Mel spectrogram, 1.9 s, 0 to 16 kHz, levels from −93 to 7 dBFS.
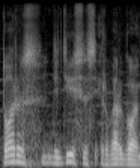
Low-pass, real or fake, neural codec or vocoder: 14.4 kHz; real; none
